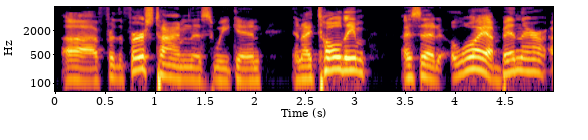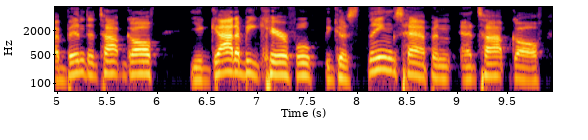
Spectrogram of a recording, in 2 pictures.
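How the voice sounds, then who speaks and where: A man's voice: on the high side, sharp tone, dry recording, clean studio sound. A man hosting a casual comedy livestream, talking in a hyped, slangy way and repeating phrases for emphasis while getting over a cold. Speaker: podcast host.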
